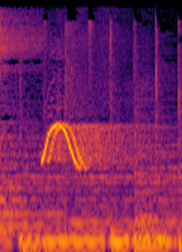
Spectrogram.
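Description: Karaoke backing music in an instrumental gap between sung lines, with a steady low bass line and one high tone that slides up and back down about half a second in.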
